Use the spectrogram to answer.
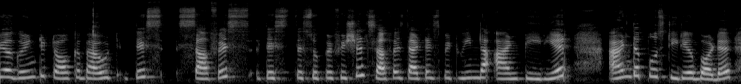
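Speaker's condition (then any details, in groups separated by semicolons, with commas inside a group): No condition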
